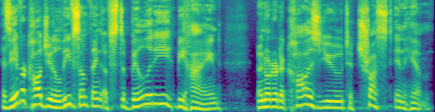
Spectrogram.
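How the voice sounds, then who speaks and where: A man in his forties, a pastor, preaching from a church stage into a headset mic. His voice sits a little high for a man, and it climbs higher and louder whenever he quotes a command. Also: animated, moderate pace. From Michigan, USA. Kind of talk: sermon.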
